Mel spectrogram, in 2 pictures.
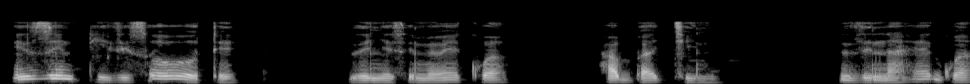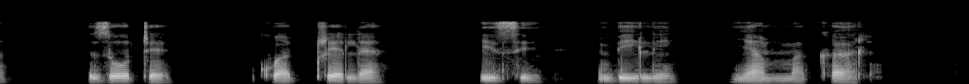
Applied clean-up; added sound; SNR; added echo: none; none; none; none.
